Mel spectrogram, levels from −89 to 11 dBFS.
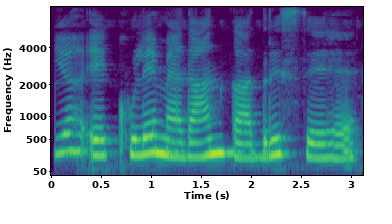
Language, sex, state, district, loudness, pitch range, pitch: Hindi, female, Jharkhand, Garhwa, -13 LUFS, 225-270 Hz, 245 Hz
